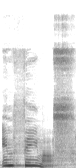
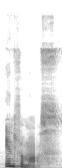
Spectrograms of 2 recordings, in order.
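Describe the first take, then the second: First: The ending sounds like the word famous. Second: The ending does not sound like famous. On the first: The speaker calls it wrong. "They say it infamous" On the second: The speaker calls it right. "Famous is not really pronounced as it shows"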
